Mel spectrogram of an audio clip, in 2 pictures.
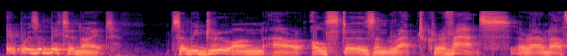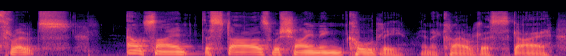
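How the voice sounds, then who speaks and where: A man reading a classic story aloud as scripted narration, measured and expressive. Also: on the low side. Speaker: audiobook reader.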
